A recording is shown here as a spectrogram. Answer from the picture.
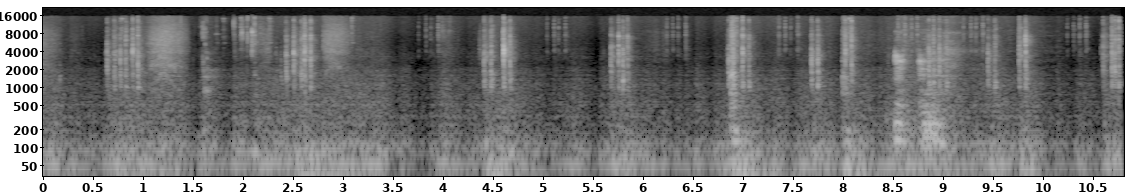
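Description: Typing on a computer keyboard: faint, irregular key clicks in short runs.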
